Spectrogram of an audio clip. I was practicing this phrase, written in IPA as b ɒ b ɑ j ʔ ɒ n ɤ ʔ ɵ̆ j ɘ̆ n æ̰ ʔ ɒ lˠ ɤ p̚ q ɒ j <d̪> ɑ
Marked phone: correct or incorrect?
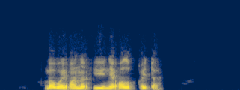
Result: incorrect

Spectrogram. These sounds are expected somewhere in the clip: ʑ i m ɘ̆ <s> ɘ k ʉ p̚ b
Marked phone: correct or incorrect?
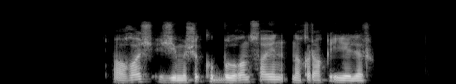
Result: incorrect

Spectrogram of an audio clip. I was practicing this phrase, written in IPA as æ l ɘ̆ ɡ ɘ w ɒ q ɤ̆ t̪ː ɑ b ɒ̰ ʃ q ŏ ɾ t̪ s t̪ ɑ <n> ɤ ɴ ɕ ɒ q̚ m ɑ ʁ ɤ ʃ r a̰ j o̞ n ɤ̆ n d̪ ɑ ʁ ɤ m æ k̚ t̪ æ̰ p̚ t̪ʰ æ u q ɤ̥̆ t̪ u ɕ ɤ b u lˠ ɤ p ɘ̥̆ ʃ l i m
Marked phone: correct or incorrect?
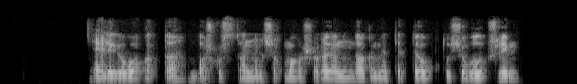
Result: incorrect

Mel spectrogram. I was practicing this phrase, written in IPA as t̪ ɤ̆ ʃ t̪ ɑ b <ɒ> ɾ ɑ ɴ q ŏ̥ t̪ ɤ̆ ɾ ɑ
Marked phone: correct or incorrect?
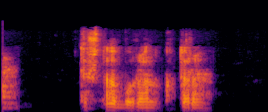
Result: incorrect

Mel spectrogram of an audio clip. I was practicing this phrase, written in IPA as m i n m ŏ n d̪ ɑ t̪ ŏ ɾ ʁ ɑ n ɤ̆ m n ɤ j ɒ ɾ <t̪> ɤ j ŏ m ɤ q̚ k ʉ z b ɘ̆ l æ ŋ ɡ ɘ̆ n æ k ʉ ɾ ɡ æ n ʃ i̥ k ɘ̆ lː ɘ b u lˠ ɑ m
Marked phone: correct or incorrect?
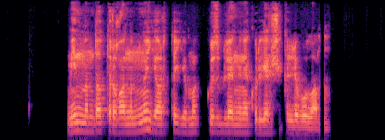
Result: correct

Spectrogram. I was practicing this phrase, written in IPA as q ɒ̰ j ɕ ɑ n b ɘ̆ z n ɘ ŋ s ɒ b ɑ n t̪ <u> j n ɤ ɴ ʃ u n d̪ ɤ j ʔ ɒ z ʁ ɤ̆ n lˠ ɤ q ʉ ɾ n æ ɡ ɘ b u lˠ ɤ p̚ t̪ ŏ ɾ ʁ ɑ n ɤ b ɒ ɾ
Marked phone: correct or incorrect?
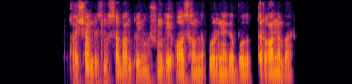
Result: correct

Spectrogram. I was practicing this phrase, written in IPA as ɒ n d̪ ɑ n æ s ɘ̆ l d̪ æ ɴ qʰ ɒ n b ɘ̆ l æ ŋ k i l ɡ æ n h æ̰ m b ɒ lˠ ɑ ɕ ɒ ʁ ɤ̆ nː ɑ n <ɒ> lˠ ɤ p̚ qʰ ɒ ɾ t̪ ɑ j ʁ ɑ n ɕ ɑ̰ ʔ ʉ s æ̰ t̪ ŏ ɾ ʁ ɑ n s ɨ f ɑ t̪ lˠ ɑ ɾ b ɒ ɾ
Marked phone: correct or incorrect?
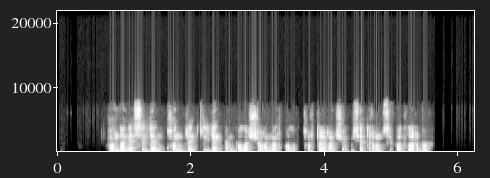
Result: correct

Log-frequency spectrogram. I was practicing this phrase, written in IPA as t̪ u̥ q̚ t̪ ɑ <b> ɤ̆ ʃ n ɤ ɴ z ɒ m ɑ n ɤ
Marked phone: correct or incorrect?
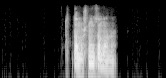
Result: incorrect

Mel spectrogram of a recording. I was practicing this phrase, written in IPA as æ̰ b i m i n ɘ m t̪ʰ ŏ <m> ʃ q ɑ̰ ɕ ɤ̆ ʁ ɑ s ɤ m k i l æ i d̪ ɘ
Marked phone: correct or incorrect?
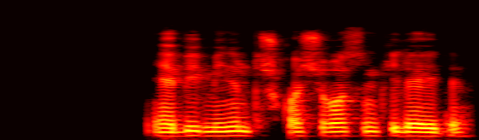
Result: incorrect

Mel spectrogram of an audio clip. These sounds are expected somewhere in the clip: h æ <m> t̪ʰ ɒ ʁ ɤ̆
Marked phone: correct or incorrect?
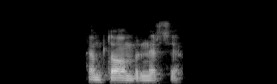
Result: correct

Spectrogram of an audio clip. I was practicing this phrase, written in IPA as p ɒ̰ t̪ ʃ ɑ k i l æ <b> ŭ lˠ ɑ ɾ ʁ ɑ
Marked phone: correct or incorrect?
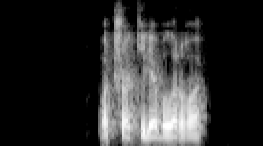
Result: correct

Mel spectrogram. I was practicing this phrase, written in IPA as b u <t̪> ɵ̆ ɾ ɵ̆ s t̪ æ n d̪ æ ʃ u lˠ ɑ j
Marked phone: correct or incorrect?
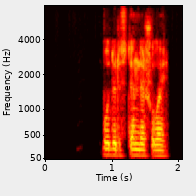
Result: incorrect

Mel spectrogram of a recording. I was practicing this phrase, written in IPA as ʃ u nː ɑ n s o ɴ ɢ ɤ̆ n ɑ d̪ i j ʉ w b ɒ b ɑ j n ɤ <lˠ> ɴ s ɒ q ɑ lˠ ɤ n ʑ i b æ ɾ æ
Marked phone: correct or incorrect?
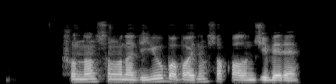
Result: incorrect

